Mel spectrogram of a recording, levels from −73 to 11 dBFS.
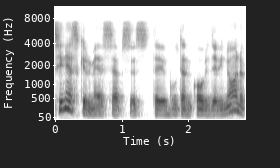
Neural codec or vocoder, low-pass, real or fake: codec, 16 kHz, about 1 kbps, DyCAST, with the encoder's durations; 7.2 kHz; fake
